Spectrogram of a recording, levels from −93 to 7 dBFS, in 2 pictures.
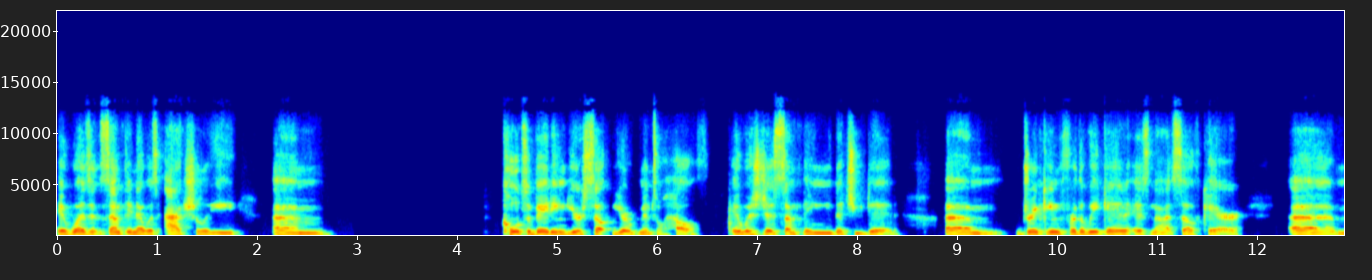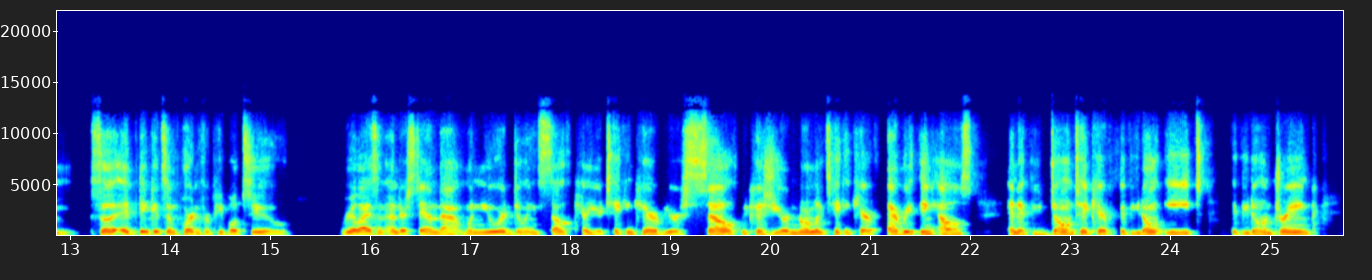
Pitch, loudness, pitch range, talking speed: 175 Hz, -19 LUFS, 165-185 Hz, 175 wpm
